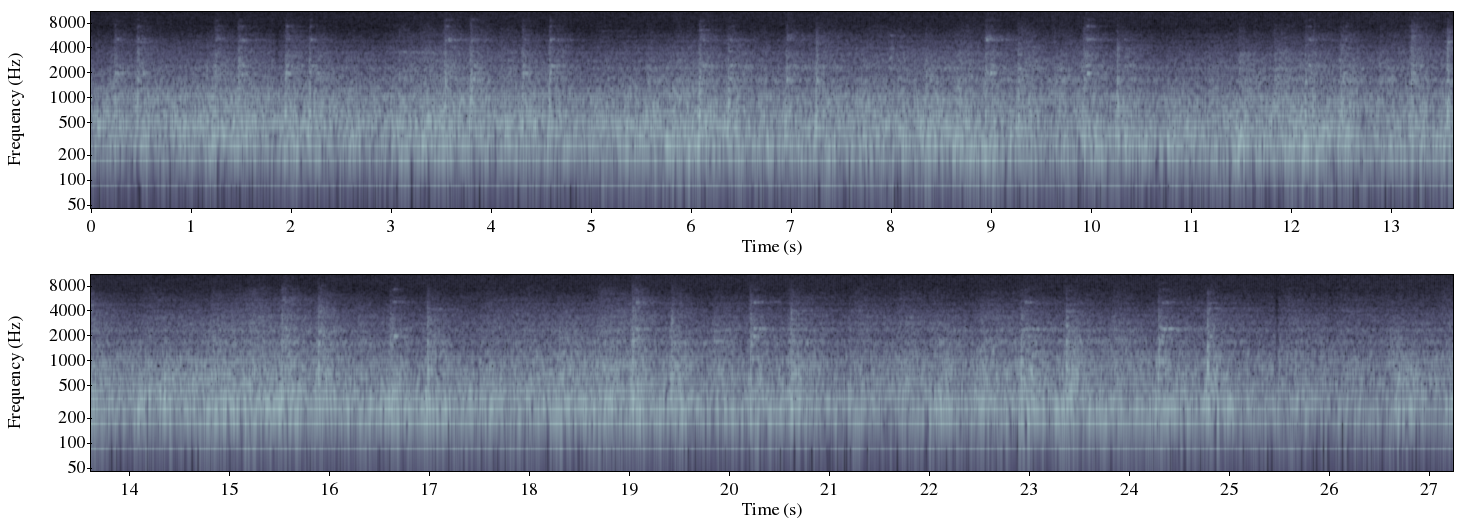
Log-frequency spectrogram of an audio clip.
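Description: A train running past on the rails, its wheels clicking repeatedly and irregularly over the track, with a steady low hum underneath, for the whole time.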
